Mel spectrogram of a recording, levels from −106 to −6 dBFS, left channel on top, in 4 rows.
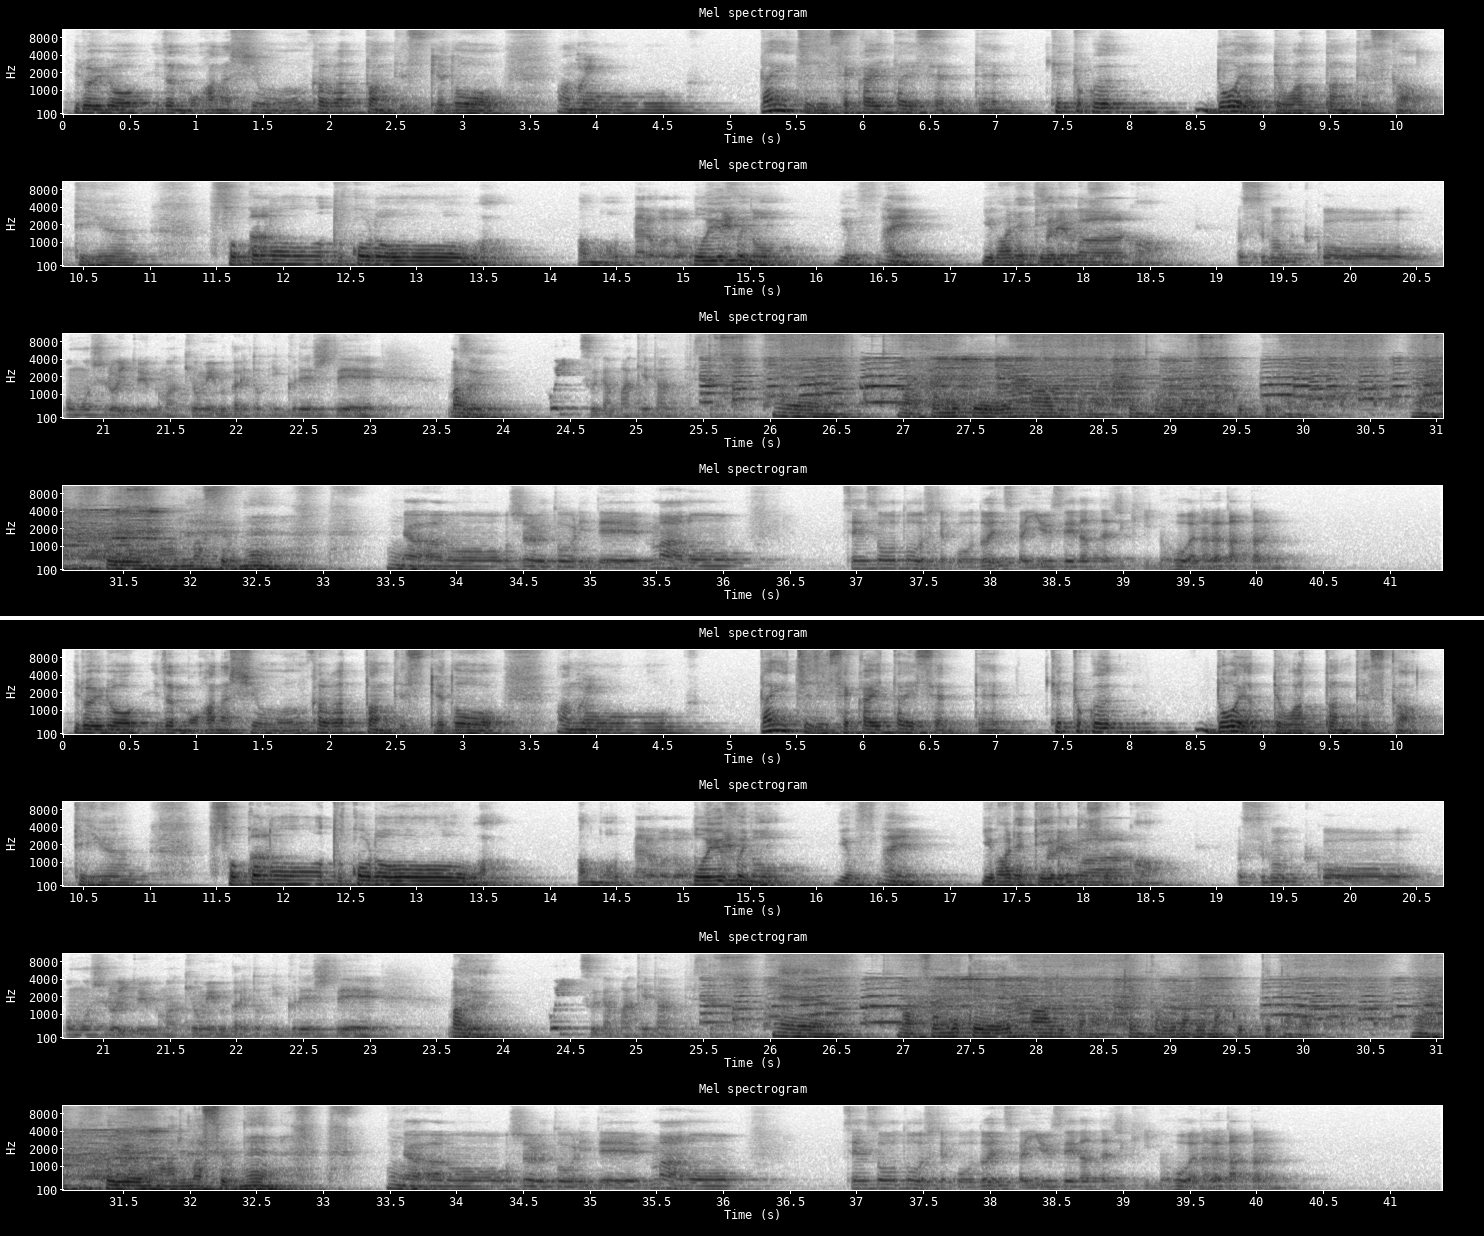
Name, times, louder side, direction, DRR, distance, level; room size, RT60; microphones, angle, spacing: voice 1, 0.1-4.6 5.2-7.0 7.4-8.2 8.5-10.2 10.4-13.7 14.2-14.6 15.1-15.7 16.1-16.7 17.2-18.6 23.6-23.9 26.0-26.6 27.0-30.2 30.8-33.2 33.5-33.8, right 2 dB, 55° right, 8 dB, 0.6 m, -24 dB
voice 2, 14.6-15.7 16.5-16.7 17.7-18.5 19.2-23.9 24.3-25.8 27.2-27.4 31.0-31.6 32.0-32.3 33.6-36.4 36.9-40.1, equal, 10° left, 3 dB, 0.8 m, -34 dB
sound 1, 25.4-31.8, left 3 dB, 35° left, 1.0 m, -30 dB
6.2 x 3.9 x 6.1 m, 0.72 s
head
